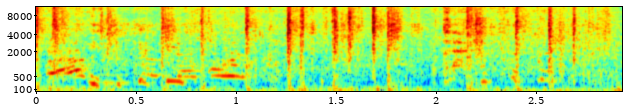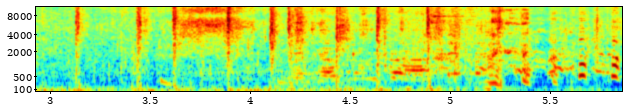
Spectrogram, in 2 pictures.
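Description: Fists thud in a brawl, with blows landing in quick succession.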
